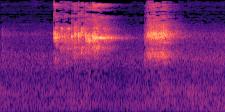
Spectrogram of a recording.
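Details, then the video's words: A lovebird gives two harsh, shrill screeches, the first longer and grating, the second shorter, about a second apart over quiet background hiss. "love birds sound"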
